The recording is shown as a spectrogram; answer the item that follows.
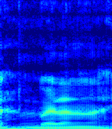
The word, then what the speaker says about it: Guaraná: And correct me if I butcher this name. Guaraná. – You said it right. – Yeah? – Yeah, Guaraná.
